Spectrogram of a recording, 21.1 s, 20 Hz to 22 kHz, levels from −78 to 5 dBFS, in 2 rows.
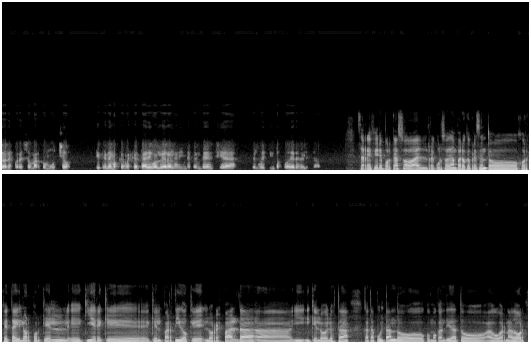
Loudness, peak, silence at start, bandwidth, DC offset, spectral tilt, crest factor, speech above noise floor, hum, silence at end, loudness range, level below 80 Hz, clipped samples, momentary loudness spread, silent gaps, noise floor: -19 LUFS; -4 dBFS; 0 s; 7.8 kHz; under 0.1%; -7.5 dB/octave; 14 dB; 40 dB; none; 0.1 s; 5 LU; -50 dBFS; under 0.1%; 11 LU; none; -58 dBFS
